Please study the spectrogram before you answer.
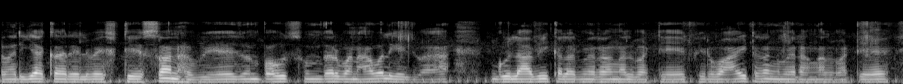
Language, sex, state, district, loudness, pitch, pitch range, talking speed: Bhojpuri, male, Uttar Pradesh, Deoria, -18 LUFS, 120 Hz, 115-130 Hz, 155 wpm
